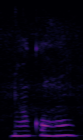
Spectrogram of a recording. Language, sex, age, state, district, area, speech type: Santali, female, 18-30, West Bengal, Jhargram, rural, spontaneous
